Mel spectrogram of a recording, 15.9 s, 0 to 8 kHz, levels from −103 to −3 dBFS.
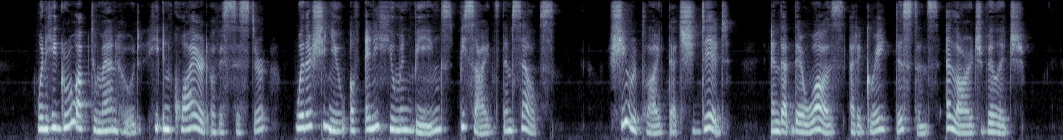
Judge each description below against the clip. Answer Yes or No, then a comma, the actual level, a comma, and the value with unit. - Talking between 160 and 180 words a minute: No, slow, 135 wpm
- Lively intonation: Yes, wide, 5.7 semitones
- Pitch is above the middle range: Yes, high, 215 Hz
